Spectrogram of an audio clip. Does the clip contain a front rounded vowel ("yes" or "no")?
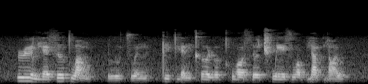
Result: no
